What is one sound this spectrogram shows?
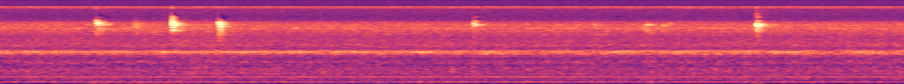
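Small metal tools click and snap.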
